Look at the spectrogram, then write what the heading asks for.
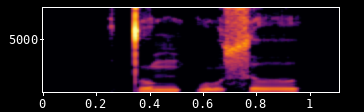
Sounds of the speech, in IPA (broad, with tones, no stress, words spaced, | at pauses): t̪ʊ˥ŋpṵ˨˩sɹ̩˧˥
